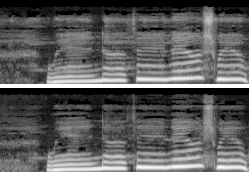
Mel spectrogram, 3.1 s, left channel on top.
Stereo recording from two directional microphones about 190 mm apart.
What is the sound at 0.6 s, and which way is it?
Music, 5° left (ahead or behind).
